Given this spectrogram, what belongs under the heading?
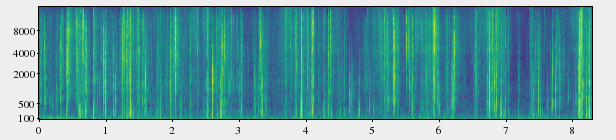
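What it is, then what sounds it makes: Plastic candy bag being crinkled. A red plastic-film Skittles bag with candy inside is crinkled and rubbed between the fingers close to a microphone. The result is a dense, steady stream of crisp crackling and crinkling, with sharp, bright snaps over a quiet, papery rustle.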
